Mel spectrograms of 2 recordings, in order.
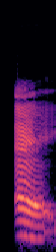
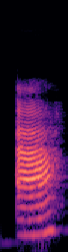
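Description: First: A as long "ay", as in braid. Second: A as short "aa", as in brad. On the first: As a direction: say a as a full "ay" vowel. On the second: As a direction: say a as the open "aa" vowel. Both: Shown as a demonstration. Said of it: "changing a short sound to a long sound".

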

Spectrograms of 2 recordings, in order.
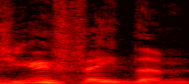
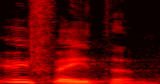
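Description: First: A hint of sass, soft and pointed; sassy Jesus. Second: Lightly cheeky retort; sassy Jesus. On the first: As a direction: toss it back at them, mildly cheeky. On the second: Acted. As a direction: hand the problem back with mild sass. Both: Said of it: "I love it when Jesus gets sassy".

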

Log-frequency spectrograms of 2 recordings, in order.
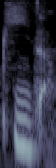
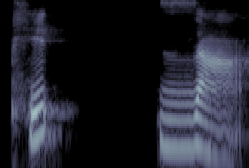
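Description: First: "pizza" as English PEET-suh, run together; English pronunciation. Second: "pizza" slowly split into PIT and ZA; German pronunciation. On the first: Teacher gives the version to avoid, English pronunciation. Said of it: "not pizza". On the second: Teacher shows the German word, slow syllable-by-syllable pronunciation. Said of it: "you pronounce it as pizza". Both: Shown as a demonstration.

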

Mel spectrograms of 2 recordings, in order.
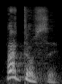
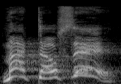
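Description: First: Said in the usual way. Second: High, drawn-out cry of disbelief; slow, wailing exasperation; exasperated outcry. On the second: Acted. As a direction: stretch the question out, pitched way up. Same question escalated into outcry.

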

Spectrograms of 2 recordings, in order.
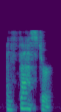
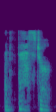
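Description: First: Said in the usual way. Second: Breathless whisper; hushed whisper. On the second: A narrator's reading. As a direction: whisper it as it fades. Accelerating elevator narration.

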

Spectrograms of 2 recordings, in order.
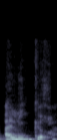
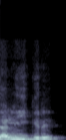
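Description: First: "aligre" softly ending on GR, E dropped; muted final E. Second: "aligre" wrongly ending in a Spanish "gre"; sounded final E. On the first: Teacher corrects to the French form, final E muted. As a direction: say "aligre" with no vowel sounded after GR. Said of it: "sino aligre". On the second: Teacher shows students what not to say, final E voiced. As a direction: say "aligre" with a full E at the end. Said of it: "no se dice aligre". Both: Shown as a demonstration.

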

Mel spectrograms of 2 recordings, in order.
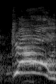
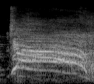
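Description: First: Very high squeal of delight; mock delighted squeal. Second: Very high, loud shrieked scream, a different cry of alarm; mock scream of horror. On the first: Storyteller imitating the crowd's delighted squeal, very high. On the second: Storyteller imitating the crowd's squeal turning into a horrified scream, loud. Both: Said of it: "って感じの悲鳴が変わって".

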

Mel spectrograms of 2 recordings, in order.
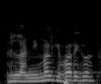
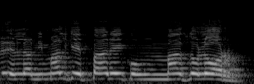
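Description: First: Said in the usual way. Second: Higher, slow riddle-asking voice; the neighbour posing her riddle. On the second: Retold or imitated. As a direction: pose the riddle slowly as the neighbour. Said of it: "Y me dice".

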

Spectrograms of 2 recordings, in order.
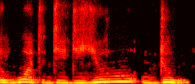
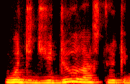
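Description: First: Slow question with YOU stretched; measured teacher modelling; drawn-out prompt. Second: Said in the usual way. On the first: Shown as a demonstration. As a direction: linger on "you" before "do". Prompt before the full question.

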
